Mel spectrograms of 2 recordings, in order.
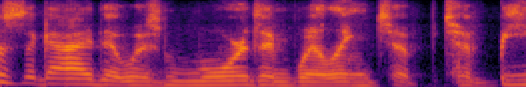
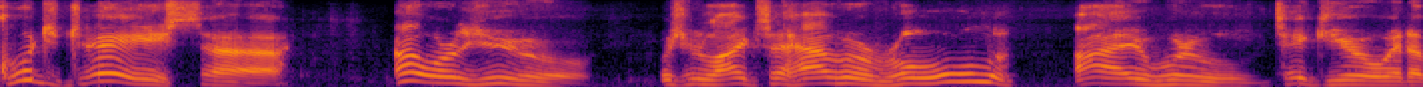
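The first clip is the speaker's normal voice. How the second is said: put-on theatrical gentleman voice. Describing an intimidating-looking guy who starts talking, the speaker does a Keith Lee theatrical gentleman voice. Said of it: "Keith Lee is an actual thespian".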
